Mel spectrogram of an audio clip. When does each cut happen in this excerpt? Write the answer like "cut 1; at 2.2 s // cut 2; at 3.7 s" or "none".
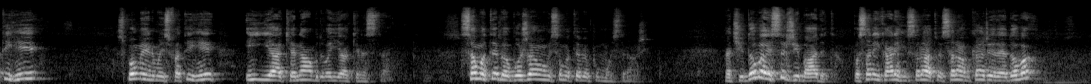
none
